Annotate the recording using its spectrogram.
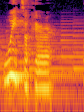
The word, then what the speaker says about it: Whitaker: Tutti i colori del buio di Chris Whitaker, o Whitaker, come preferite. A me viene più naturale dire Whitaker, ma si scrive Chris, quindi C-H-R-I-S, e poi W-H-I-T-A-K-E-R.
